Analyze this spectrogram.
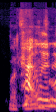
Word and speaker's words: Patlan: Patlan. It's similar to Mazatlan.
